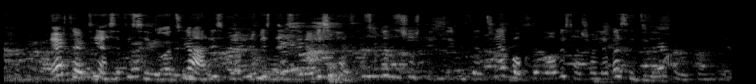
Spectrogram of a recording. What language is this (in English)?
Georgian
